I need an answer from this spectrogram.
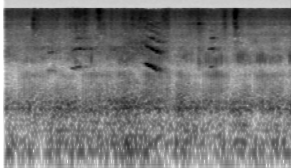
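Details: Kitten purring loudly while asleep beside its owner indoors; a steady, continuous low rumble runs through the whole stretch without pause, with faint higher tones above.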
